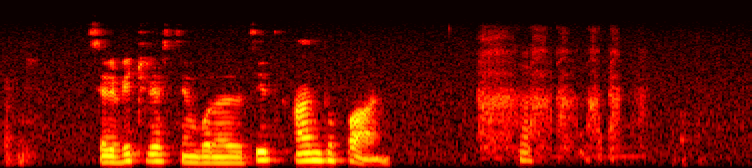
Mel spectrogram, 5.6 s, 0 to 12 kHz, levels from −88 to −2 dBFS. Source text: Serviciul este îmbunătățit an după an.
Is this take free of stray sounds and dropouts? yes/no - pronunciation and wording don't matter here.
no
